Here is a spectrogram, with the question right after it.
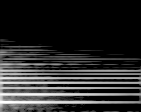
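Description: One C note just below middle C, a clean keyboard tone with a bright, steady fundamental that decays gently over about a second, heard alone and close.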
